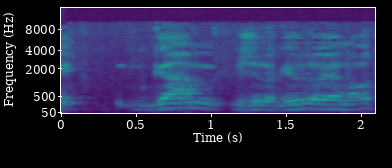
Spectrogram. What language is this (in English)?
Hebrew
